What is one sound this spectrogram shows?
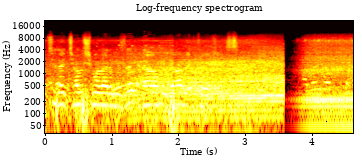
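A middle-aged man speaks calmly and close by, outdoors.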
